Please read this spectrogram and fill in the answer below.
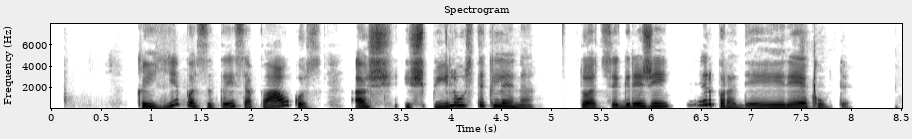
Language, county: Lithuanian, Klaipėda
